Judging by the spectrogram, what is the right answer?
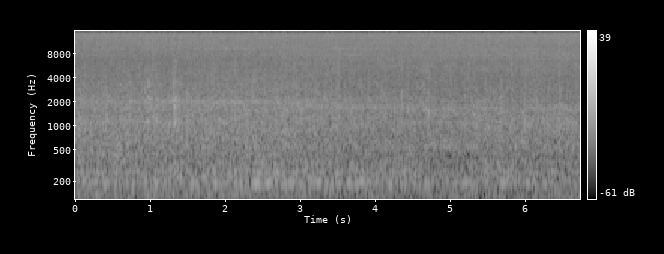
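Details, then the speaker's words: EFE/Kernow Southern Railway CC1 Booster model locomotive at 50% speed hauling a train: steady, even hum with faint track clicks, no whine or catch, drawing 200 milliamps under good load; runs normally after the noise in one direction settled. "And she's bang on 200 milliamps, so that's good. Very positive, 200 milliamps with a good load."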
